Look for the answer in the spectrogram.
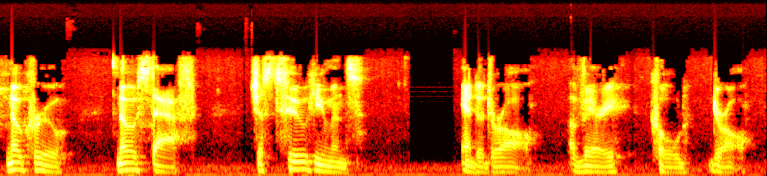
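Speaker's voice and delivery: ordinary talk, nothing marked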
